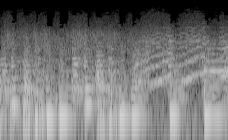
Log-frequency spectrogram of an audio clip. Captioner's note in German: Wasser spritzt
